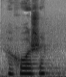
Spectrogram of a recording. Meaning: 1. fit, suitable, proper 2. beautiful
- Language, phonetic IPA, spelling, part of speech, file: Belarusian, [ˈɣoʐɨ], гожы, adjective, Be-гожы.ogg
